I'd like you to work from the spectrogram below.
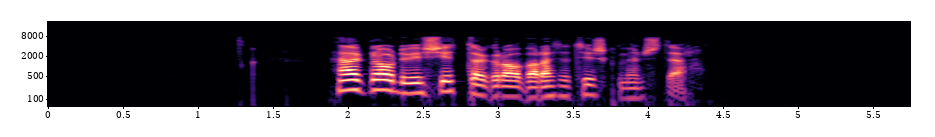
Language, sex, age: Norwegian, female, 44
